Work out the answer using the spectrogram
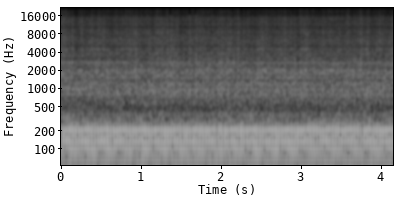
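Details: Small single-cylinder lawn mower engine fired up with choke after replacing a blown head gasket, running steady and even with a firm regular beat and no misses.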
